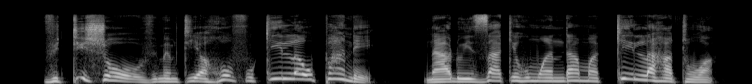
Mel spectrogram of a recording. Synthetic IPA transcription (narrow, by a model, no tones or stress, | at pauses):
vitiʃɔvimɛm̩tiaɦɔfukilaupandɛ̰ | naːɗuizakɛɦumwandamakilaɦatua̰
